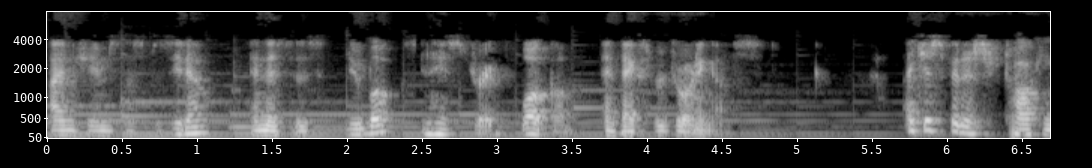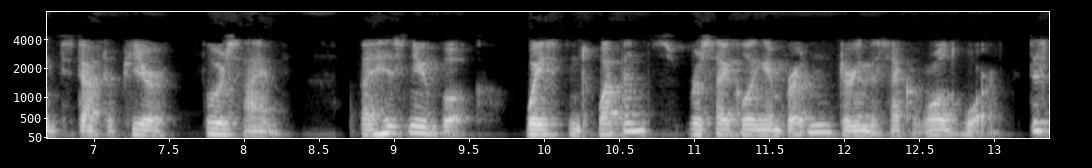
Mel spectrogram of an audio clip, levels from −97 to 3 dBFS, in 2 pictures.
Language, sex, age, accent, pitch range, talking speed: English, male, 30-49, American, 110-140 Hz, 180 wpm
